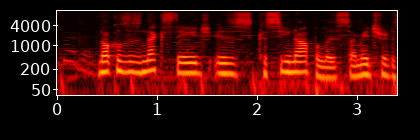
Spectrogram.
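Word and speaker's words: Casinopolis: Knuckles' next stage is Casinoopolis. I made sure to say it right this time. I in a previous take I said Casinoopolis and I felt really dumb.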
